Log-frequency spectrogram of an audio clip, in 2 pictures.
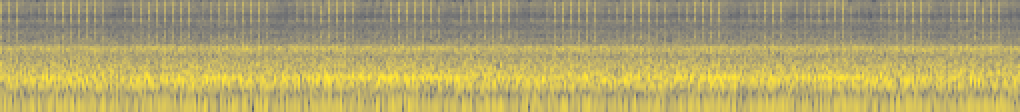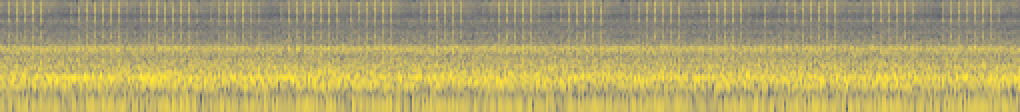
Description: The bearings are stuffed in this fan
